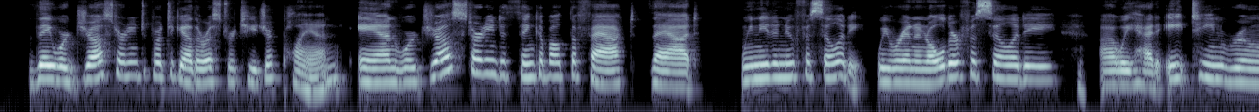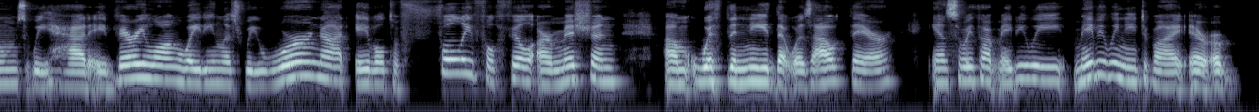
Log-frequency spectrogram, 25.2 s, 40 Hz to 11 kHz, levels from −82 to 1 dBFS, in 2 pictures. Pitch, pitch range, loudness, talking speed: 190 Hz, 170-215 Hz, -21 LUFS, 170 wpm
